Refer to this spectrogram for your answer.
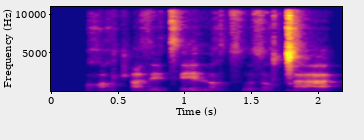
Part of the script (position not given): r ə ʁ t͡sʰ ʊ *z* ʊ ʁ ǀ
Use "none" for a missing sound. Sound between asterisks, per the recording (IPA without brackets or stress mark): z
